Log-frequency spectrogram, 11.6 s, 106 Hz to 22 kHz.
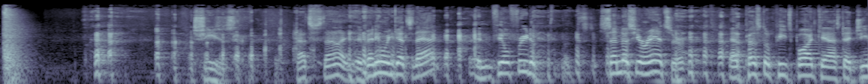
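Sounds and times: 
vehicle door slamming shut: 0.0s - 0.6s
laughter: 1.1s - 10.5s
speech: 1.2s - 11.5s.

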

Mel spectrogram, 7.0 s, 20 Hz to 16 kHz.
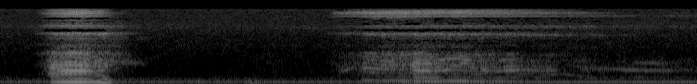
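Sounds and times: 
person snoring while dozing: 0.4s - 1.3s, 3.4s - 6.9s.

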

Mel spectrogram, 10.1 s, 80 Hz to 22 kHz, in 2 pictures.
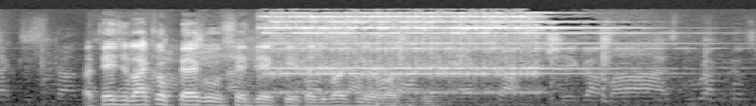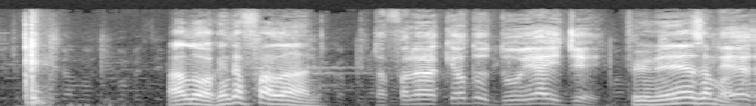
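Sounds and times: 
speech: 0.6s - 3.0s, 6.2s - 10.0s
telephone bell ringing: 1.7s - 5.1s.

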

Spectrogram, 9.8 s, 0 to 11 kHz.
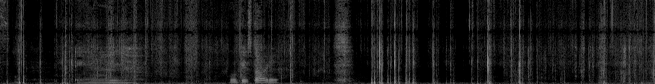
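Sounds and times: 
deck of tarot cards being shuffled: 0.0s - 9.8s
speech: 3.4s - 4.3s.

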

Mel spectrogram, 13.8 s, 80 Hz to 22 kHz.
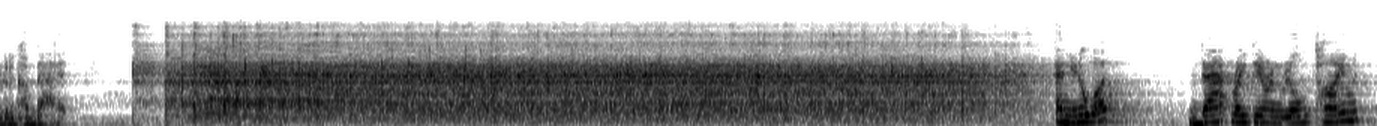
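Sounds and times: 
speech: 0.0s - 0.8s, 10.6s - 11.3s, 11.9s - 13.7s
audience applause: 1.4s - 10.6s.

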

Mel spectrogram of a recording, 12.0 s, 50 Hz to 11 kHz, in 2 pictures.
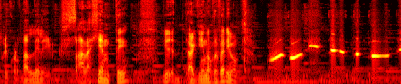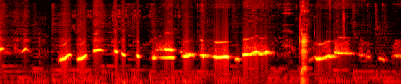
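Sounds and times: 
speech: 0.0s - 3.9s, 10.5s - 10.8s
person whistling a melodic tune: 4.0s - 12.0s.

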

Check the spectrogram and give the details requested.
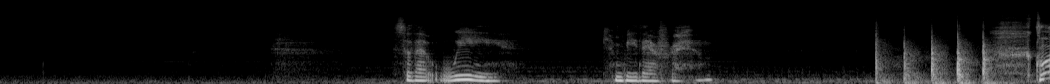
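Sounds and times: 
speech: 4.0s - 5.2s, 6.2s - 7.2s
firm knocking on a door: 8.8s - 10.1s.

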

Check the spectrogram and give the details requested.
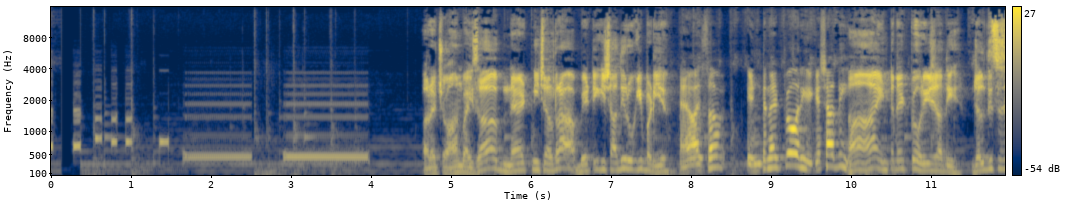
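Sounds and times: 
phone dialing beeps for a call to the wifi provider: 0.0s - 4.0s
steady electronic phone ringback tone: 0.0s - 4.0s
speech: 4.7s - 11.9s.

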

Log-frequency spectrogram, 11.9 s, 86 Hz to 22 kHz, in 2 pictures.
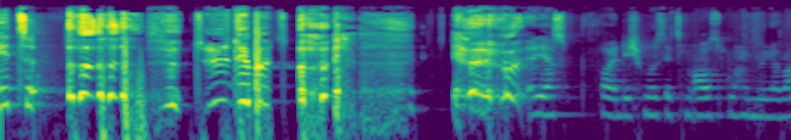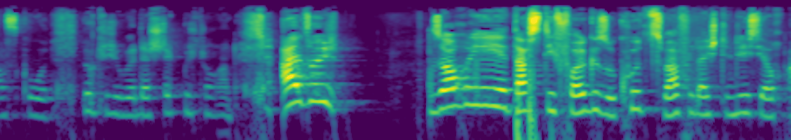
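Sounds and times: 
speech: 0.0s - 2.5s, 3.5s - 11.8s
harsh coughing: 0.5s - 4.0s.

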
